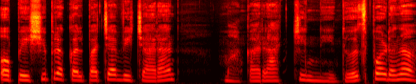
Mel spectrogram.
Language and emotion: Goan Konkani, fearful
